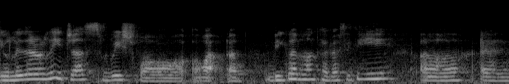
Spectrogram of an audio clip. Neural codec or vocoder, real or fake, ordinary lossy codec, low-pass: codec, 24 kHz, 3 kbps, HILCodec; fake; none; 7.2 kHz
